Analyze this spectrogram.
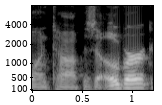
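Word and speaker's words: Åberg: Is it Oberg? Oberg.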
